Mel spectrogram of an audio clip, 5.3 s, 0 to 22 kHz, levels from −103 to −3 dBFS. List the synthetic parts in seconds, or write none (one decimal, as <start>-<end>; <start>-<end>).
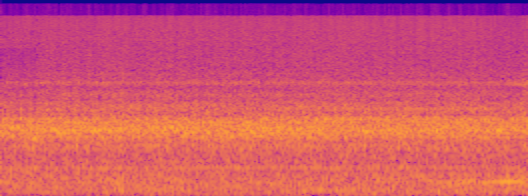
1.0-1.7; 2.8-5.3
